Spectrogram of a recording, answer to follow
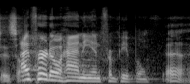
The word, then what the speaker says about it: Ohanian: Ohanian, did I pronounce it correct?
